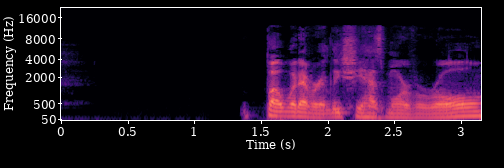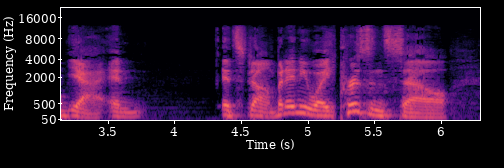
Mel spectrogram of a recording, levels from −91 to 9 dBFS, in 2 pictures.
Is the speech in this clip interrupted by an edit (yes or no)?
yes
